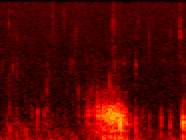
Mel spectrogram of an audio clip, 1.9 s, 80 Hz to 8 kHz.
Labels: {"label": "biophony, low growl", "recorder": "SoundTrap 300"}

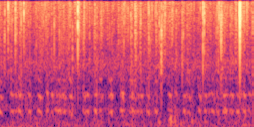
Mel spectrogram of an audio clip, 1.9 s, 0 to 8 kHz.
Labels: {"label": "anthrophony, mechanical", "recorder": "SoundTrap 300"}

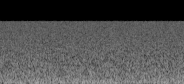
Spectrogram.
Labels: {"label": "ambient", "recorder": "HydroMoth"}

